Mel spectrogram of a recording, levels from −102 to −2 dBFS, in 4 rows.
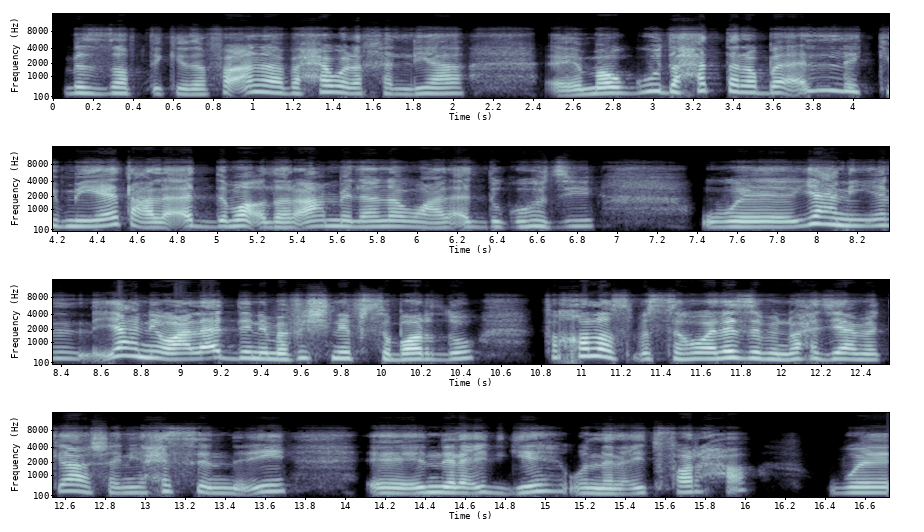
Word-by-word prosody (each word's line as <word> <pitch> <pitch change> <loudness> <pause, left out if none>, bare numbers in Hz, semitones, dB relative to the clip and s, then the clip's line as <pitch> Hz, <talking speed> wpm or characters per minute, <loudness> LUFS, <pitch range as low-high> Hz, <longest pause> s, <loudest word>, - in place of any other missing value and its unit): بالضبط 210 -1 -5
كده. 185 -2 -6
فأنا 240 +6 +2
باحاول 230 +2 0
أخلّيها 205 +1 -3 0.4
أ 155 +2 -4
موجودة 215 +8 +1
حتّى 295 0 +1
لو 240 - +2
بأقَل 285 +6 -2
كمّيات 225 +4 0
على 175 0 +2
قد 205 -1 -1
ما 220 +2 +3
أقدر 180 -4 +1
أعمل 210 -1 +1
أنا 205 +1 0
وعلى 180 -3 -3
قد 185 - -5
جهدي 205 +2 -7 0.5
ويعني 195 +7 0
ين 240 +8 -8
يعني 330 -7 +3
وعلى 220 +2 +7
قد 250 -1 +3
إن 230 -2 +1
ما 205 - +3
فيش 255 +2 +3
نِفس 240 -2 0
برضه 215 +3 +2 0.3
فخلاص، 310 -5 +3
بس 220 +1 -3
هو 225 +2 +2
لازم 240 -1 +5
الواحد 220 +2 -1
يعمل 215 -2 +3
كده 250 +6 -1
عشان 205 -5 -1
يحِس 225 +4 -3
إن 185 -3 -5
إيه، 240 +2 -3 0.4
أ 185 0 -1
إن 205 +1 -1
العيد 195 -1 0
جِه 225 +7 -2
وإن 180 -1 -4
العيد 170 +2 -4
فرحة 215 +1 -3 0.4
و 200 +1 -4
215 Hz, 175 wpm, -23 LUFS, 195-240 Hz, 0.5 s, وعلى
